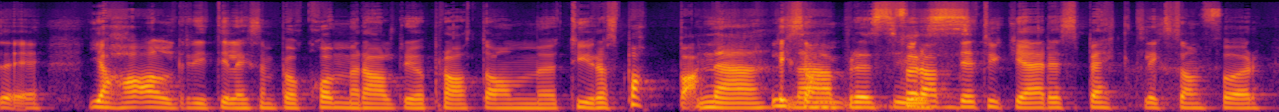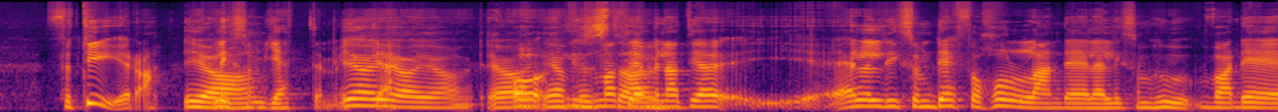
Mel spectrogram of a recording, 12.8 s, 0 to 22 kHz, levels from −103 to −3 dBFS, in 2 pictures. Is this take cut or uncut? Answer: uncut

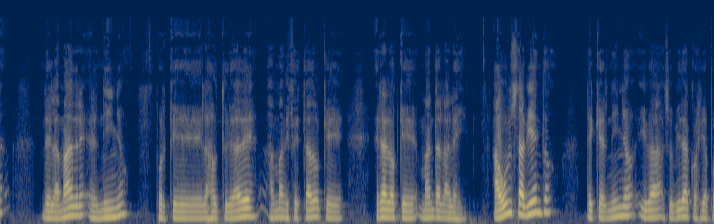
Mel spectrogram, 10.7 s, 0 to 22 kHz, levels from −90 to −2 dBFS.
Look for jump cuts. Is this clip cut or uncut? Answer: uncut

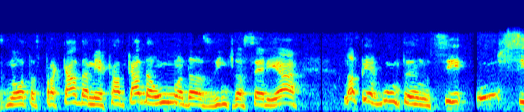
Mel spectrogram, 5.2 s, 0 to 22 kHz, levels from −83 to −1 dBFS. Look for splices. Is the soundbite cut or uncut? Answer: cut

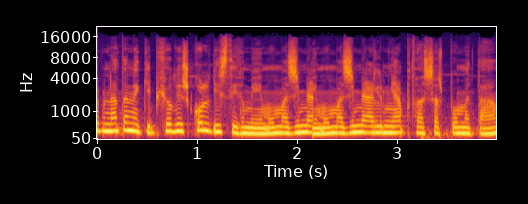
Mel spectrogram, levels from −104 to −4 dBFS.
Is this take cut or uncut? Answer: cut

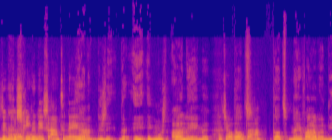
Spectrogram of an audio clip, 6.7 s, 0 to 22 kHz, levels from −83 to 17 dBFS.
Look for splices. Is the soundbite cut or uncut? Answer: cut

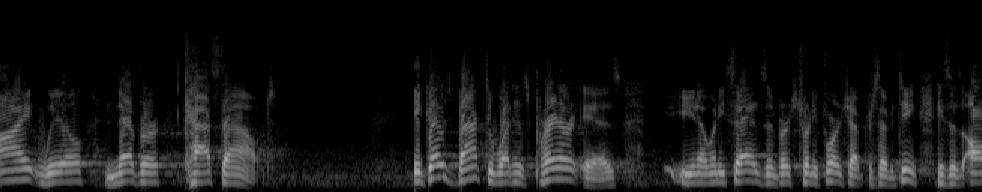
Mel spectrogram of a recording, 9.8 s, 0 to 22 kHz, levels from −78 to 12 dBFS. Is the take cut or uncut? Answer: uncut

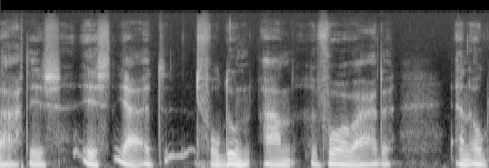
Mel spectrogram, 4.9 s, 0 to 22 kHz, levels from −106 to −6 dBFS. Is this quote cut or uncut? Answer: cut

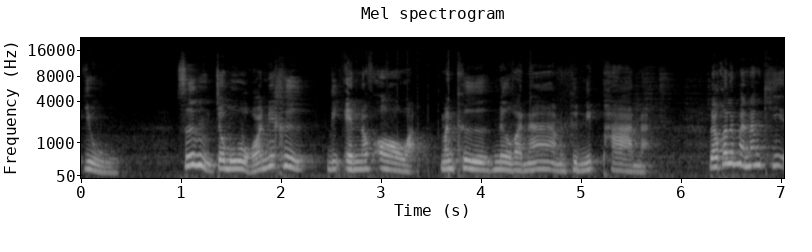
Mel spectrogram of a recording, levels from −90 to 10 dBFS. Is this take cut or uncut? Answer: uncut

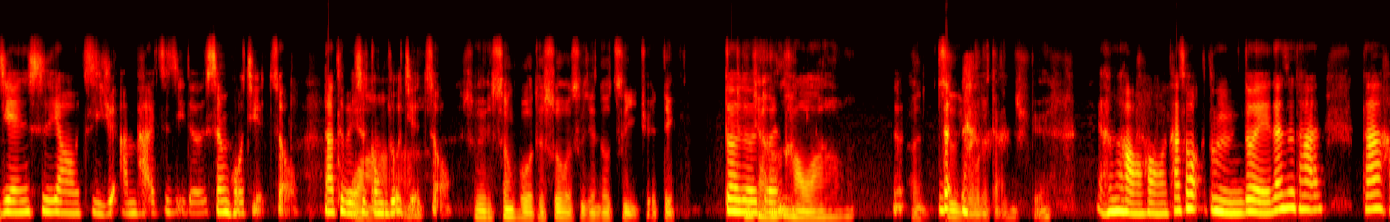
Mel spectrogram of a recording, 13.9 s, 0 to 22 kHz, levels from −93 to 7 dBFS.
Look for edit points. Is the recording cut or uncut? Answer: uncut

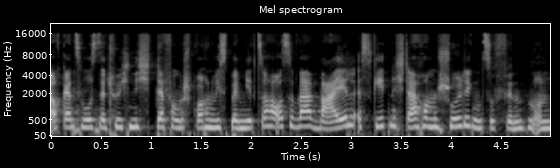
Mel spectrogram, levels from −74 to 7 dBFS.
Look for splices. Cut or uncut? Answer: uncut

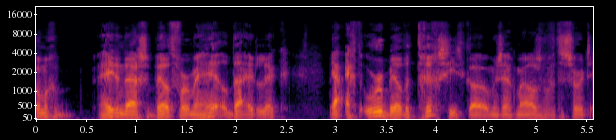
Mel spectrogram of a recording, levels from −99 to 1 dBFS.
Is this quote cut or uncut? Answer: uncut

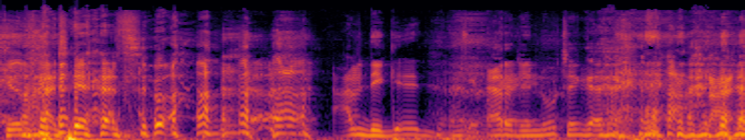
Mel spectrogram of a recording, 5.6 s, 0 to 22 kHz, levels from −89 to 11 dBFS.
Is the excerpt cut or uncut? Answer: uncut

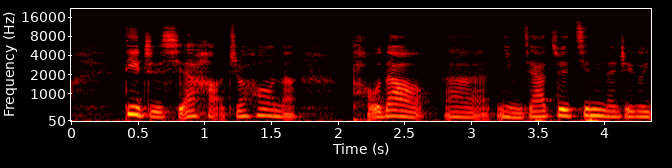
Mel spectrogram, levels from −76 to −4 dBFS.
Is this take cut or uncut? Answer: cut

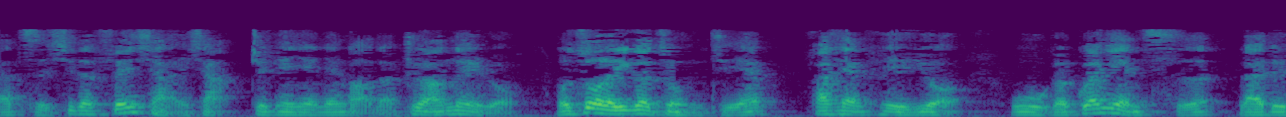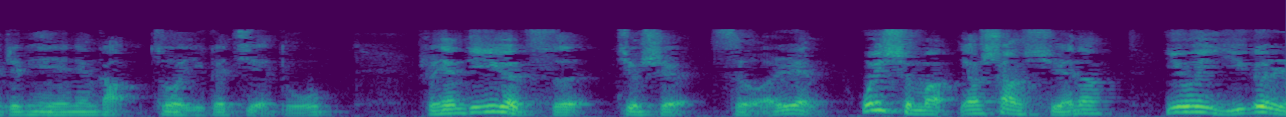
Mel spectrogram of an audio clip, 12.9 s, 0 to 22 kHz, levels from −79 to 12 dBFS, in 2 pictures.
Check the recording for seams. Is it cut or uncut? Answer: cut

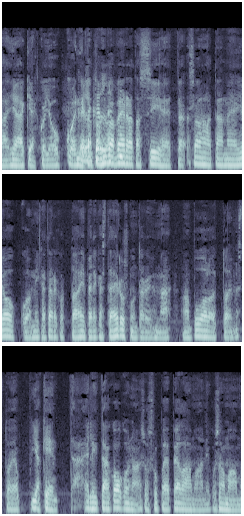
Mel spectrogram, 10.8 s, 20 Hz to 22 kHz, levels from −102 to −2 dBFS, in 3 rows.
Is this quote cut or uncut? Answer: cut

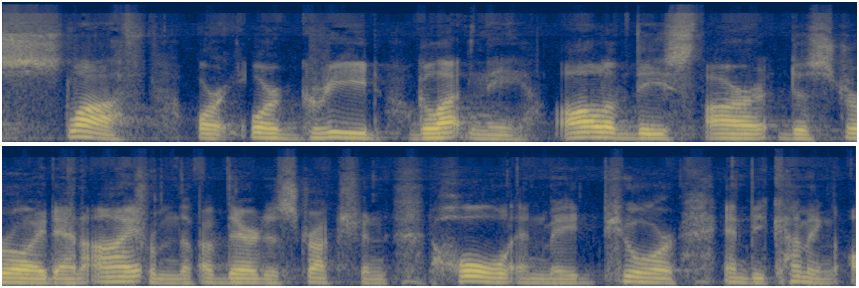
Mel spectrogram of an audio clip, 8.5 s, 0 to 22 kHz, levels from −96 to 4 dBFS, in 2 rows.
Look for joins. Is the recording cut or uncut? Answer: cut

